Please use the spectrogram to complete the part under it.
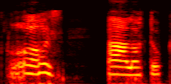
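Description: A man voicing a dazed woman in shock, speaking in halting, breathless fragments. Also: very high-pitched, steady tone, creaky, pushed and bright, pitched above the performer's own voice, exaggerated voice. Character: dazed middle-aged woman artist in shock.

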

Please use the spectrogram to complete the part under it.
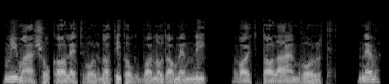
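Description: A man reading an audiobook, voicing a cool-headed male investigator who questions suspects in a measured, probing way. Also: extremely low pitch, darkish tone, no echo. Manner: measured, probing, coolly ironic.

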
